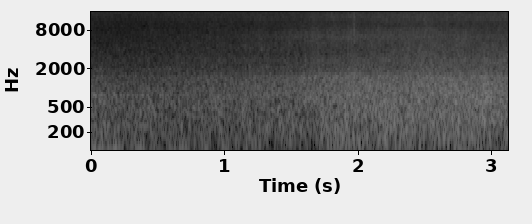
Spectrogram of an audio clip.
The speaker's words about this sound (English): It is the sound of the ocean, waves lapping at the shore.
